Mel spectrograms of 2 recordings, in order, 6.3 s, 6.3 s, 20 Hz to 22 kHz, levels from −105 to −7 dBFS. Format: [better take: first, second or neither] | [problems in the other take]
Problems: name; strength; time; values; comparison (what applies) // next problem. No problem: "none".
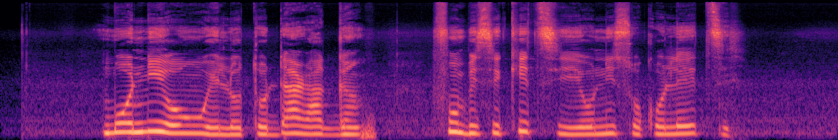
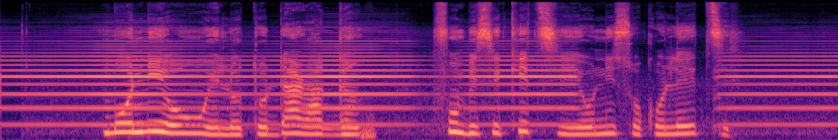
first | background sound (Bowed string instrument); 4 dB below the speech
